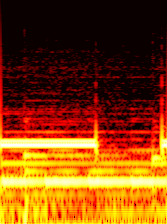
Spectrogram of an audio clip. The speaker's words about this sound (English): But our calls went unanswered.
